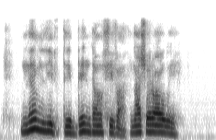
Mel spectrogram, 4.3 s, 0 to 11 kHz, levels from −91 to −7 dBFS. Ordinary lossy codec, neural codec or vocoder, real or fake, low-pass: none; codec, 16 kHz, 2 kbps, FreqCodec, smaller model; fake; 7.2 kHz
